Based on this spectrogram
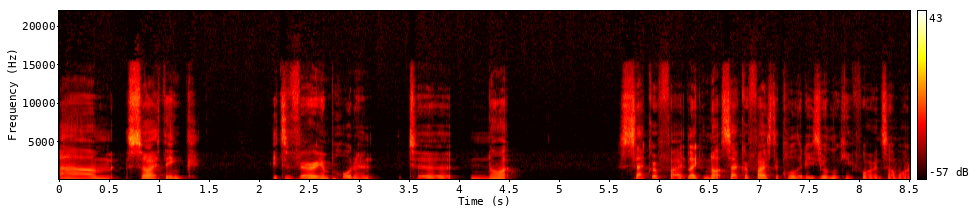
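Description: In an Australian accent, a man with a fairly low pitch speaks at a moderate pace in a monotone, flat intonation with long, frequent pauses, the sound dry and close with no echo. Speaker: guest. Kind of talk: casual chat.

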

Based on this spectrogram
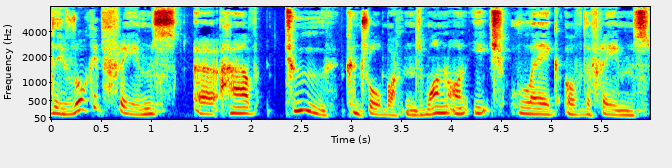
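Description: This man has a Scottish accent and a fairly high pitch, with lively intonation. He talks very slowly at a very even loudness over noticeable background noise. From Scotland, Livingston. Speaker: listener sending a product review. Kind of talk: recorded product review.

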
